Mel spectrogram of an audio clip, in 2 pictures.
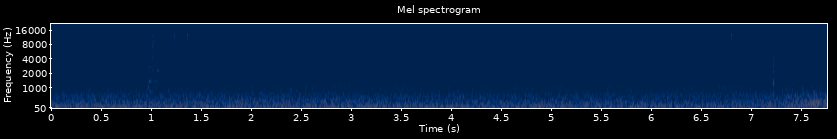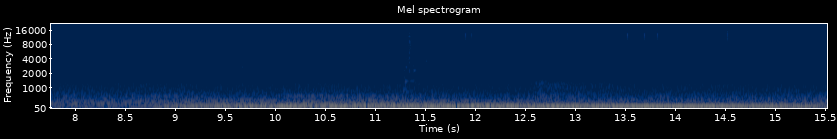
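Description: Soft clicks tick now and then.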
